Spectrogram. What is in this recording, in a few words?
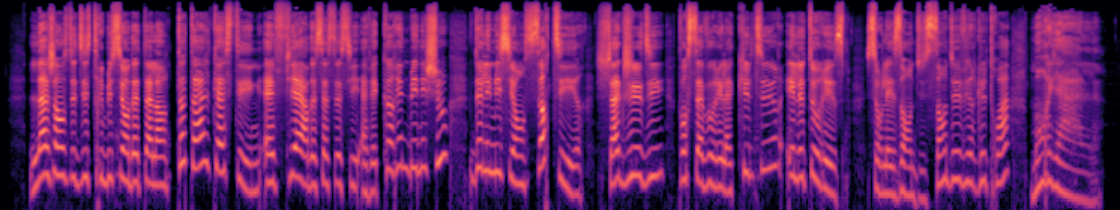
french canadian radio imaging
